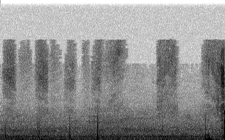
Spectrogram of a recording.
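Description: Near silence, with the faint strokes of a felt-tip marker drawing lines on a paper pad.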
